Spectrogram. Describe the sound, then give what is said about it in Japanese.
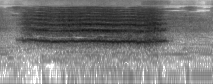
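A loud, sustained tire screech of a motorcycle skidding as it swerves from the travel lane into the passing lane on a highway, holding one high shrill pitch for about a second and a half before cutting off abruptly. No impact follows, and no voices are heard. “そんな、ある日のハイウェイ、走行車線から追い越し車線に飛び込んだヒロシ。次の瞬間、ヒロシとマシンが宙を舞った。”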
